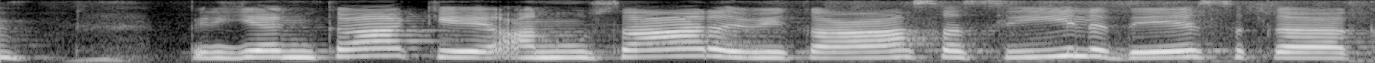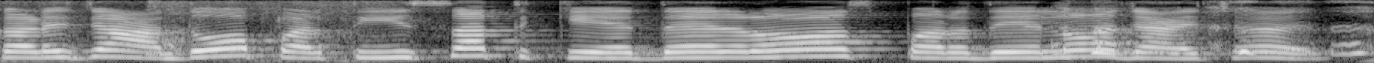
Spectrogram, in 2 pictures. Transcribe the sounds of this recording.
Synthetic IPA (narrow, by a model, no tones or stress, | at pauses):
pɾijəŋkakeənusaɾʋikasəsild̪eskkəɽd͡ʒad̪opɾɾət̪isət̪ked̪əɾɔspəɾd̪elɔd͡ʒajt͡ʃʰə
